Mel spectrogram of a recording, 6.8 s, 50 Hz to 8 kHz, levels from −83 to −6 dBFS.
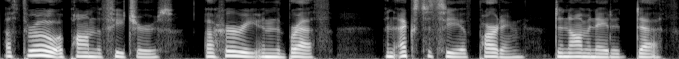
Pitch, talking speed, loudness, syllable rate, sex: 185 Hz, 140 wpm, -16 LUFS, 4.9 syllables/s, female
